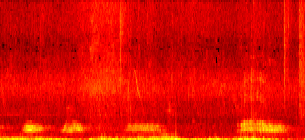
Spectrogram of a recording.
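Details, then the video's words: Crow crying: four harsh, nasal caws, the first two short and close together, the last two longer and drawn out, against a steady low rumble of wind or traffic. "까마귀울음소리 Crow crying ASMR"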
